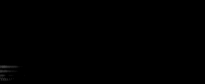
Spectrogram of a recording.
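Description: Near silence: the faint last ringing tones of the outro music die away about half a second in, then dead silence.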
